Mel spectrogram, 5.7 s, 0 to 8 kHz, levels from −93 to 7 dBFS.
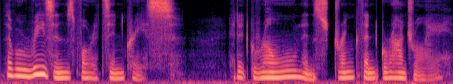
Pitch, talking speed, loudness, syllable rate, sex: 155 Hz, 125 wpm, -17 LUFS, 4.4 syllables/s, female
